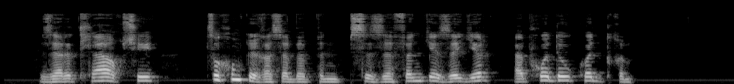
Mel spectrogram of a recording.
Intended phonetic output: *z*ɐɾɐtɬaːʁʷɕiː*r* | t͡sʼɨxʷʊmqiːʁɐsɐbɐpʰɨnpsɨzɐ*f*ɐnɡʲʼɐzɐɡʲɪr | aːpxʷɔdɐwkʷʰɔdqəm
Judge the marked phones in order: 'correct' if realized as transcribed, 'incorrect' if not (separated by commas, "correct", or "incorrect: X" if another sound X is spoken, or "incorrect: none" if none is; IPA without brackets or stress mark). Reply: correct, incorrect: none, correct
